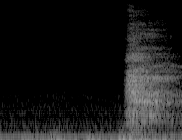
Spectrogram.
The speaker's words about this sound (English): No, I just yawned.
